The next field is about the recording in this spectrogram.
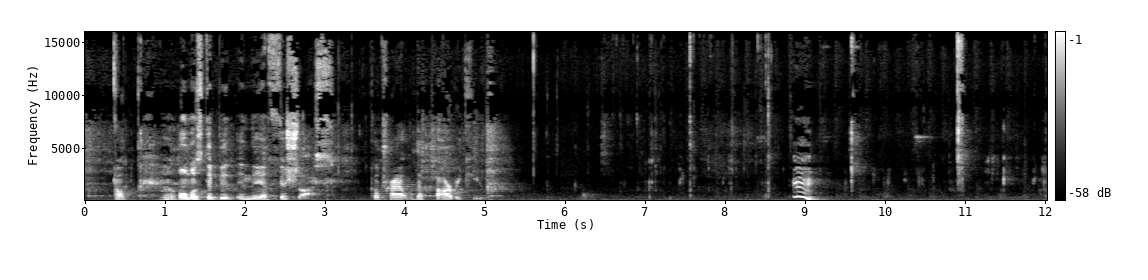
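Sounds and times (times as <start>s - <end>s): person chewing food: 5.4s - 12.0s
mouth clicks and smacks: 9.4s - 12.0s.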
